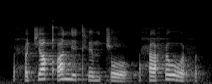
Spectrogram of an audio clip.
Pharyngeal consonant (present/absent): present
